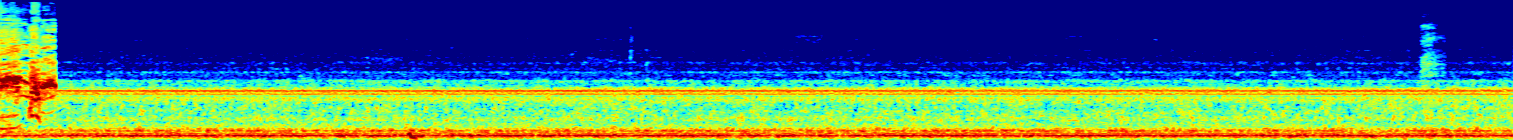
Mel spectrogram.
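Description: Steady hum of an electric stand fan running, with a thin steady whine above it. A loud burst of sound cuts off about half a second in.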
